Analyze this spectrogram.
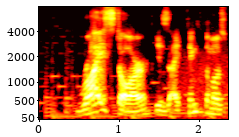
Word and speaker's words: Ristar: I've heard it pronounced wrists are ristar is I think the most popular one people say it's ristar because the tagline is catch a rising star and that makes sense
